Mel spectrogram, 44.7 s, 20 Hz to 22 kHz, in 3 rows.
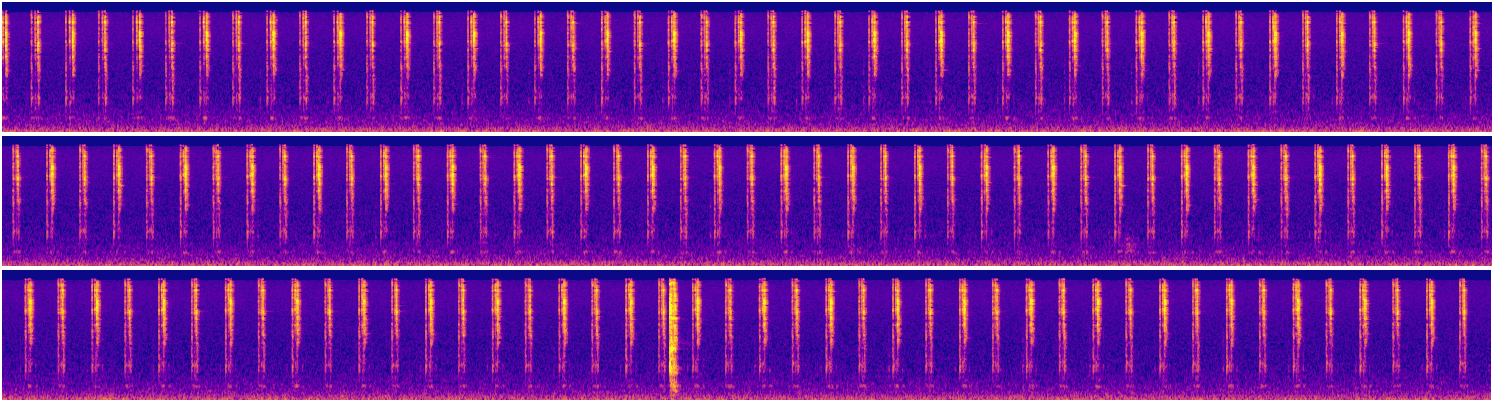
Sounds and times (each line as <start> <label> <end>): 0.0 ticking mechanism of wind-up clock 44.6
